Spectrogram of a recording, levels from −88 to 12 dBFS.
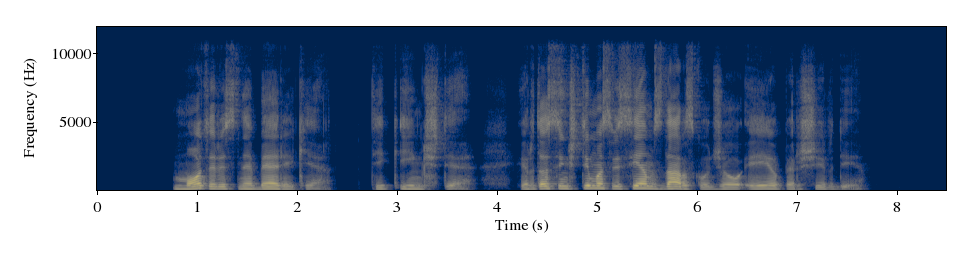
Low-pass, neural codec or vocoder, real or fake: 10.8 kHz; none; real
